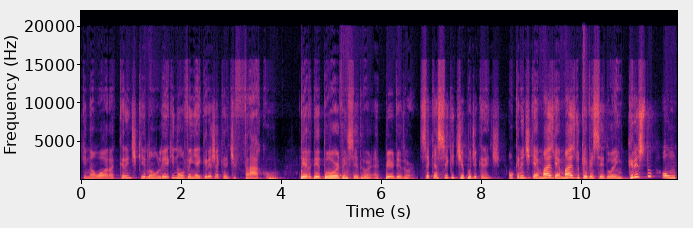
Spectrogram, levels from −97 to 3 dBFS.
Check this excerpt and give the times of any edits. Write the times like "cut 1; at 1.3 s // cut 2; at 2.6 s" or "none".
cut 1; at 1.8 s // cut 2; at 4.4 s // cut 3; at 5.2 s // cut 4; at 6.7 s // cut 5; at 8.5 s // cut 6; at 9.5 s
